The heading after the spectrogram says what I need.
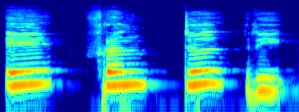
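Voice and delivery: very slow, ए and फ्रंटरी split apart; ए फ्रंटरी drawn out in two parts; slow syllable-by-syllable. Shown as a demonstration. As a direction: build the word slowly for students. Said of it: "तो पूरी meaning क्या बनी".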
